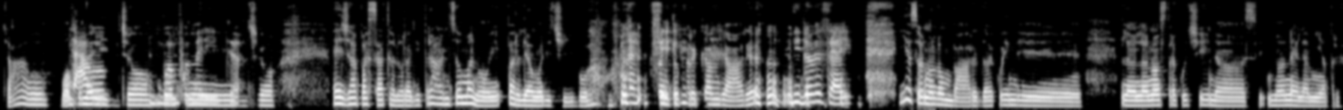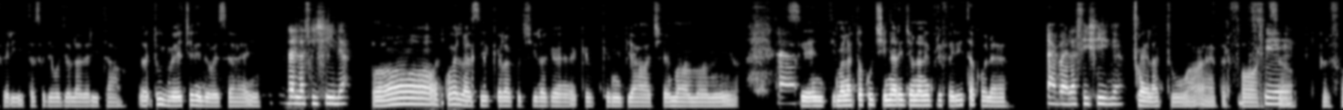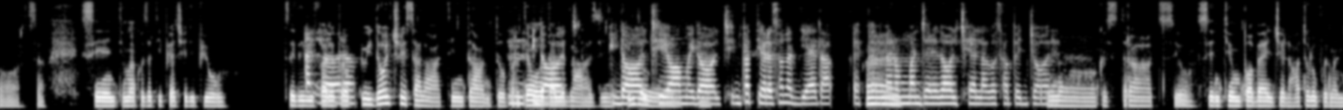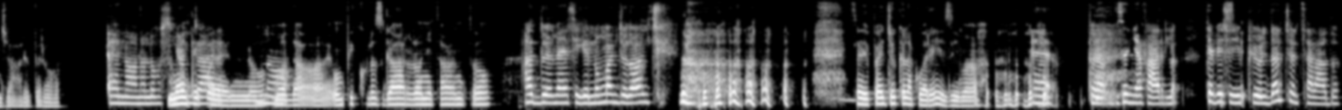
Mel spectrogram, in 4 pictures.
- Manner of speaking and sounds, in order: tapping; "Ciao" said as "tao"; other background noise; chuckle; background speech; laughing while speaking: "dolci"; chuckle; chuckle
- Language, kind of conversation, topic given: Italian, unstructured, Cosa ne pensi delle cucine regionali italiane?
